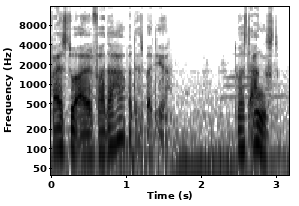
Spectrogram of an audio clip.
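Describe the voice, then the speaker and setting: A male dubbing actor playing a brash young man and son who boasts in hushed tones and flares into shouting. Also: fairly low pitch, normal speed, soft background music, lightly acted. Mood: hushed boasting. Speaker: son and older brother.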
